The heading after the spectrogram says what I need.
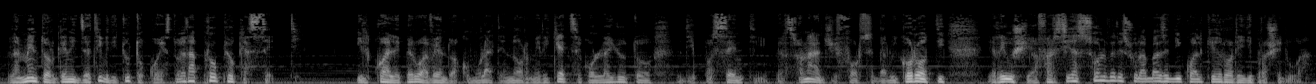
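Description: A grave, very deep-voiced detective. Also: male voice, animated, mellow, breathy edge, faint music behind, heavily acted. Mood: measured. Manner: measured, grave storytelling. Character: precise, courteous older male detective. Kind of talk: radio play acting.

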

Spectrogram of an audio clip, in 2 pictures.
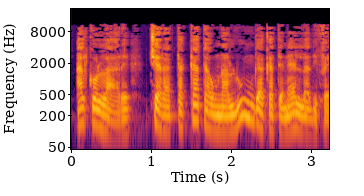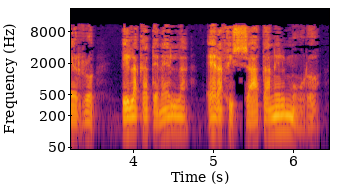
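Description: Deep-voiced man narrating a radio tale. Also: breathy edge. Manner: measured, expressive reading. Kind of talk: scripted radio story narration.

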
